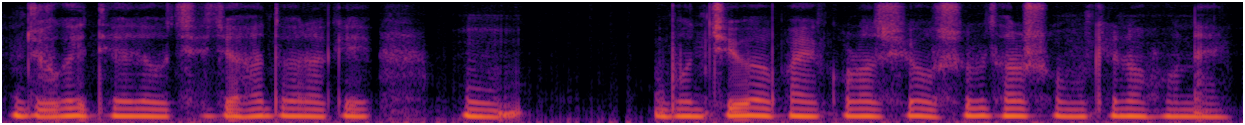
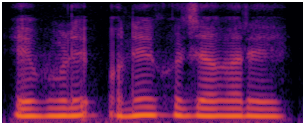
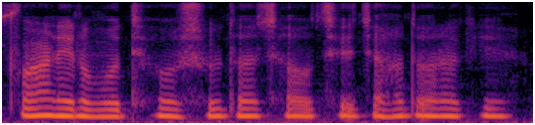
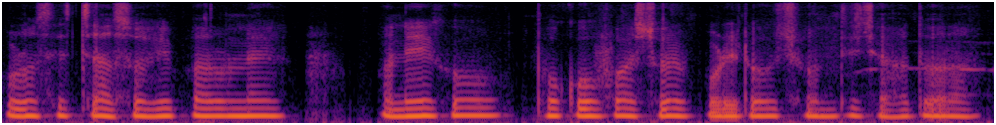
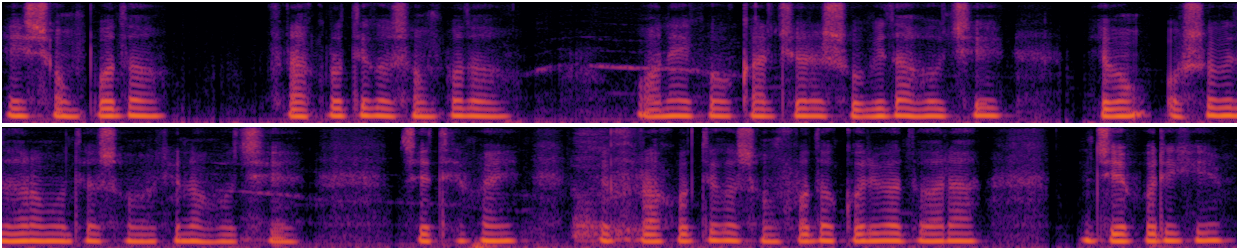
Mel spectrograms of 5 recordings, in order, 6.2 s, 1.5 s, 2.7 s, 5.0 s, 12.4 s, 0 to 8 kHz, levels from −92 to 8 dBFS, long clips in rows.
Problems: none marked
